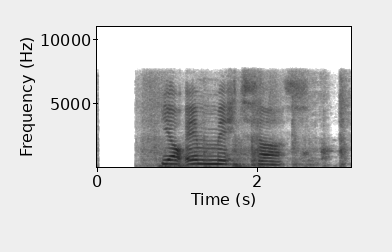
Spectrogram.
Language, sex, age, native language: Icelandic, female, 8, Icelandic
